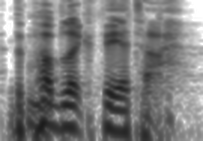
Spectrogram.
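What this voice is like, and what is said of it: Put-on British accent. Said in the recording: “Do your British accent.”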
